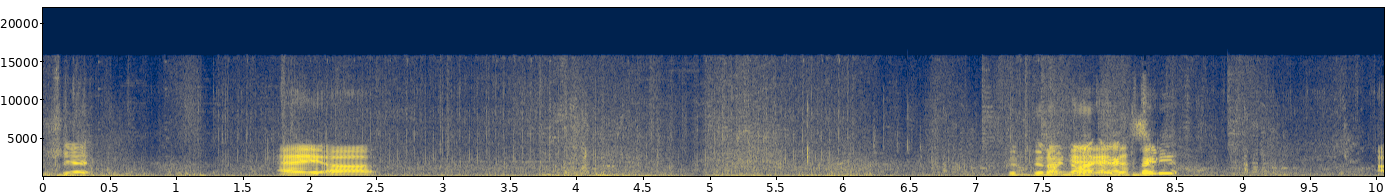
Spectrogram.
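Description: Bursts of sparks crackle and fizz.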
